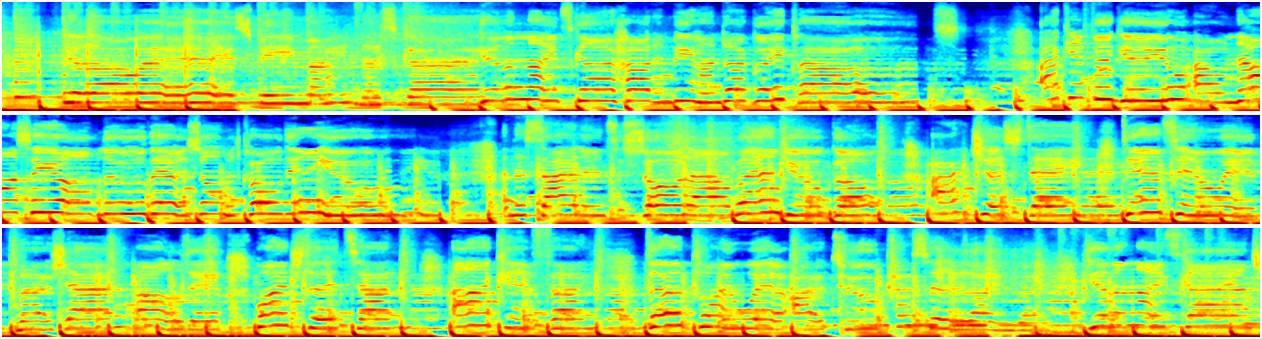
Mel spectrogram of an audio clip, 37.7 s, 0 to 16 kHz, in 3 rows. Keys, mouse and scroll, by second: 0.3 alt+z, 0.6-1.0 scroll up 3, 1.0-3.1 shift+middle drag, 3.1 shift+a, 6.3 g, 7.2-7.8 scroll down 2, 7.8 click, 8.1 g, 8.9 click, 9.1 scroll up 1, 9.3 shift+middle click, 9.5 s, 10.7 s, 14.5 g, 15.3 s, 15.8-16.1 scroll up 1, 16.1 g, 17.6 shift+d, 19.1-19.6 scroll down 2, 19.6 KP_3, 20.0 middle click, 20.5 l, 20.8 KP_3, 22.6 g, 24.0 shift+middle click, 24.1 scroll up 2, 24.3 shift+middle click, 25.2 g, 26.1 1, 26.2 click, 26.9 middle click, 27.7 KP_3, 28.4 g, 30.3 click, 30.7 g, 31.9 g, 33.4 alt+z, 33.5 middle click, 34.4 ctrl+r, 36.9 click, 37.0 click, 37.2 click, 37.4 click, 37.5 click.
